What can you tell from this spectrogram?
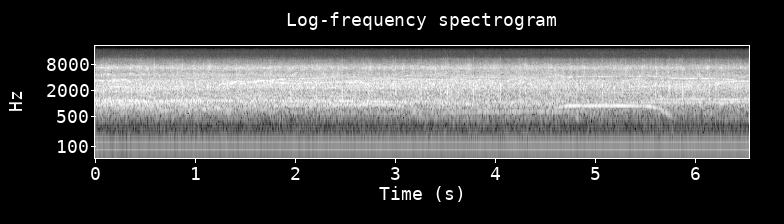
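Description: Steady applause after a cast's dramatic reading of a Christmas poem, a dense, even wash of many hands clapping at a constant level, with a low hum underneath and no voices.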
